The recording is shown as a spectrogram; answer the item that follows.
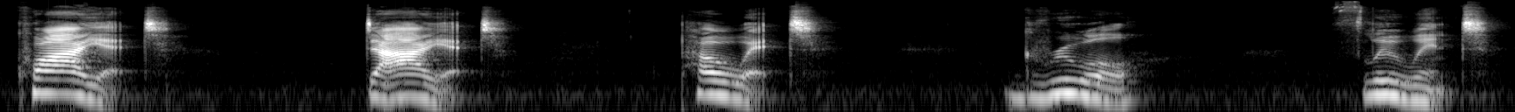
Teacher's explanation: In all of these words, the first syllable is accented, so we try the vowel's long sound first, and the second syllable is not accented, so our E will schwa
